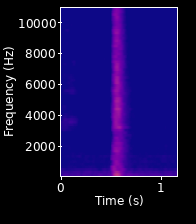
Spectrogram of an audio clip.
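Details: Male Norwegian Forest Cat who loves tap water and often gets water up his nose; a single sharp, hissing sneeze in a quiet room, sneezing that won't stop.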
